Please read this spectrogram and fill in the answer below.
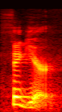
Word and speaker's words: figure: So the fig begins with an F sound, and then it's E as in sit, fi, so it's not fig, fig, it's more relaxed, drop your jaw, there should be a space of about one finger between your top and bottom teeth, and then a G sound, fig.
